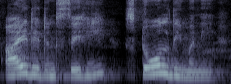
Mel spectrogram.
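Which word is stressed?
stole. The word 'stole' carries the stress. The money may have been taken without stealing. "अगर मैं stall पर stress डालकर बोलूँगी"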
